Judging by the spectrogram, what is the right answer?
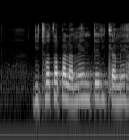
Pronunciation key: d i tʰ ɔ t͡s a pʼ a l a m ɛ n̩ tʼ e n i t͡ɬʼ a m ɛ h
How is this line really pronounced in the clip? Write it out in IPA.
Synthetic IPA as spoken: d i tʰ ɔ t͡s a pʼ a l a m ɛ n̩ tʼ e d i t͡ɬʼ a m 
